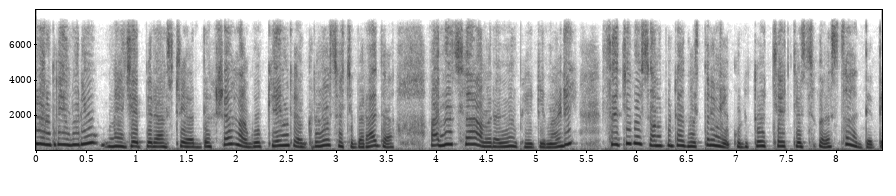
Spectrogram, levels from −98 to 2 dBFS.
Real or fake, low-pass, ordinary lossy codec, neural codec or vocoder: fake; 7.2 kHz; none; codec, 16 kHz, 8 kbps, FunCodec, trained on LibriTTS, 25 frames a second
